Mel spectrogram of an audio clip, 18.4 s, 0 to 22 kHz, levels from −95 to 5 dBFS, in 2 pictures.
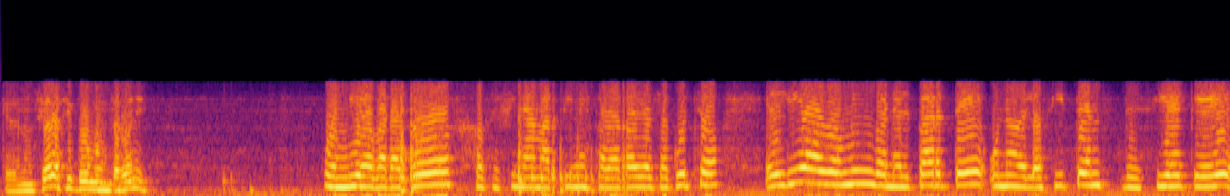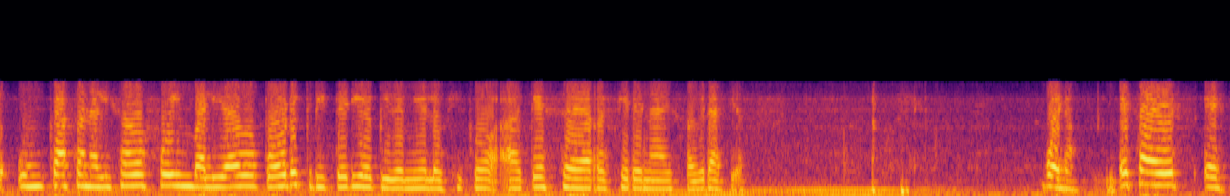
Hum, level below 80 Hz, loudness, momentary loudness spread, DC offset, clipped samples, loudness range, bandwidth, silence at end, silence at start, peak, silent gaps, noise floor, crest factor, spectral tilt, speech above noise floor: none; -26 dBFS; -7 LUFS; 12 LU; under 0.1%; 3%; 5 LU; 4 kHz; 0 s; 0 s; 0 dBFS; none; -28 dBFS; 8 dB; -11.5 dB/octave; 22 dB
